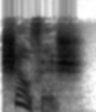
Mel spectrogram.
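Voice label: "shellfish", British English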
